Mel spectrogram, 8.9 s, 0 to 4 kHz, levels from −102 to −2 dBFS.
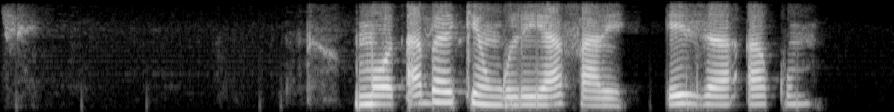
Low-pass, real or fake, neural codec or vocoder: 3.6 kHz; real; none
